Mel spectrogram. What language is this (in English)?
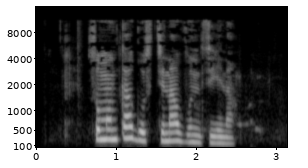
Masana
